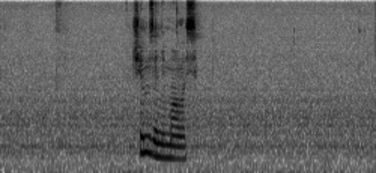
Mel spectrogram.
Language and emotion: Russian, neutral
